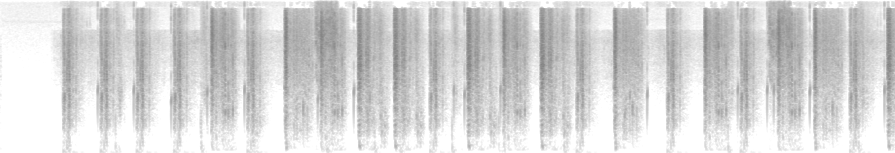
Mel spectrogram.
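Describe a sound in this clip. Shovel blows dig quickly and repeatedly into dirt.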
